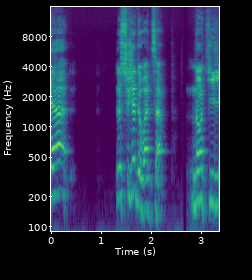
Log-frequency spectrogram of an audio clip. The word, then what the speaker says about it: WhatsApp: Bon, à la base, ça se prononce WhatsApp, mais c'est devenu WhatsApp suite à la francophonie.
